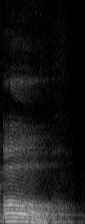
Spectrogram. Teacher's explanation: अ बोलने के लिए मध्य भाग का यूज करते हैं, तो मध्य स्वर केवल एक ही है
